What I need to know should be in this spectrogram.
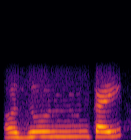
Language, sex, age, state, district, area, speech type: Marathi, female, 18-30, Maharashtra, Wardha, rural, conversation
